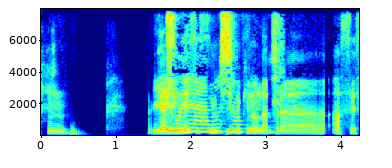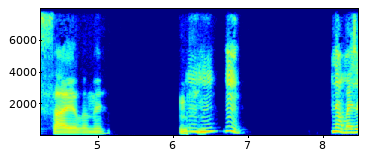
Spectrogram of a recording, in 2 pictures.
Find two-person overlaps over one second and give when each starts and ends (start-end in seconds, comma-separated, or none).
1.7-3.0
